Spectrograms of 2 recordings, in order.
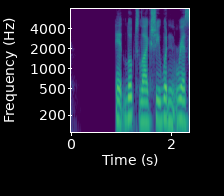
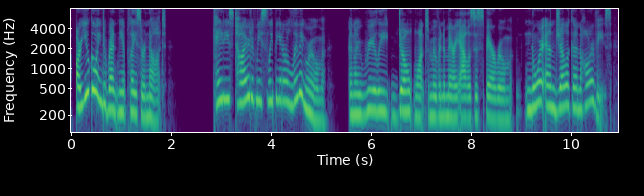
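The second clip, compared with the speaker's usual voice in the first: frustrated plea; 6 semitones higher than usual. A narrator's reading. Beth pleading frustrated.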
